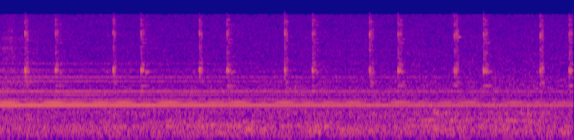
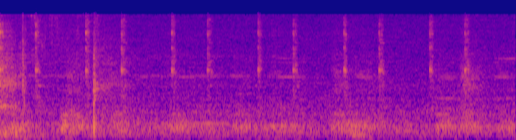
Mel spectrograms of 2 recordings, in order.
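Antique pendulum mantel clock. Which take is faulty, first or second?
first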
